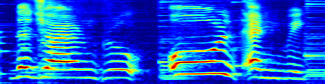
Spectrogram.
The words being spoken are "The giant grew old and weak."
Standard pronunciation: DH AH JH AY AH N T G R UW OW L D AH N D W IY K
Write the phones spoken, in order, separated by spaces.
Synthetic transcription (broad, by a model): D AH JH AY AH N T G R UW OW L D AH N D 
